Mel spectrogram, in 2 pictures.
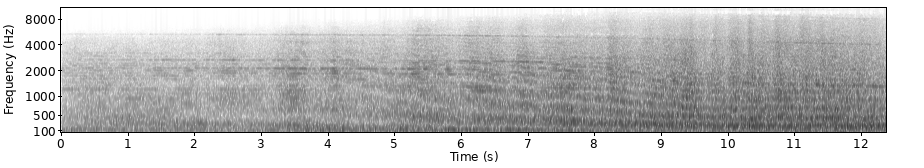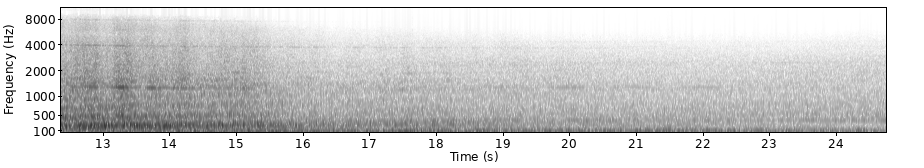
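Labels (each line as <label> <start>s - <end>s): An airplane taxiing on the runway before takeoff. 0.0s - 4.6s
An airplane is flying overhead. 4.6s - 16.7s
An airplane flying in the distance. 16.7s - 24.8s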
